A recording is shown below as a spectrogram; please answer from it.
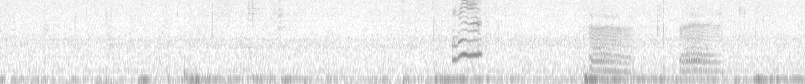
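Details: Kittens of a mother cat named Gaia, woken at bedtime when a space heater was plugged in and now playing and climbing the kennel and fence. Three clear, high, rising mews, one sharp and two paired, come late over a steady low hum.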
